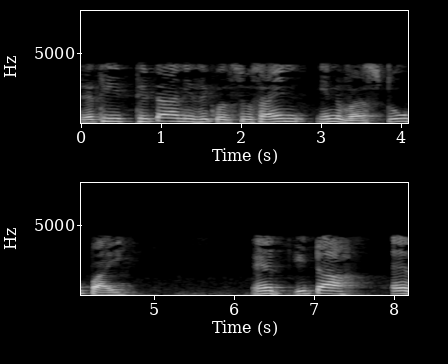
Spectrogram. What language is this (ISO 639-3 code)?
guj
